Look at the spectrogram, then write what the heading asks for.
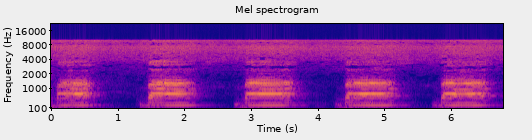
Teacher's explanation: বা হরফটি দুই ঠোঁটের ভেজা জায়গা থেকে বা বা বা বা বা এরকম ভাবে আদায় হবে।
